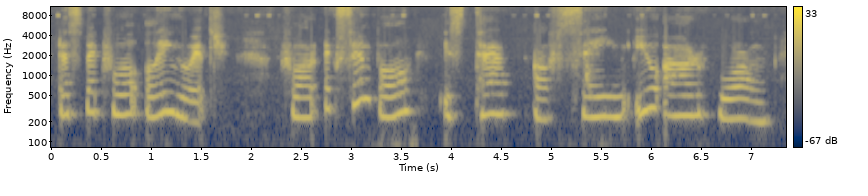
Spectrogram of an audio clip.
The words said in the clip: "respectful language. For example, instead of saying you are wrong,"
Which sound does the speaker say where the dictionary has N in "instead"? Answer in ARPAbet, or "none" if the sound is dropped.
none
